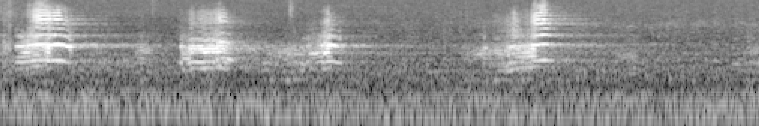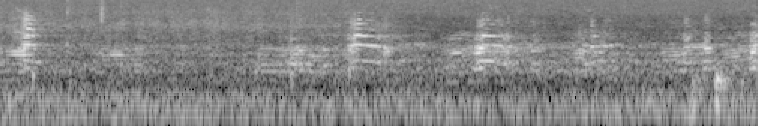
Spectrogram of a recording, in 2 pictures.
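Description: A flock of geese honking as it flies overhead: several loud honks in the first four seconds, then fainter, scattered honks.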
